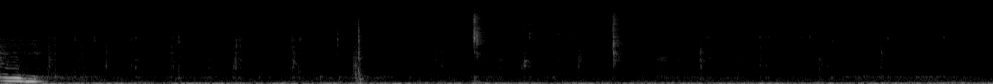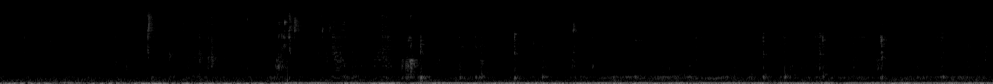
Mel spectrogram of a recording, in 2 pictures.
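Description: Close-miked chewing of pan pizza, with wet mouth sounds and scattered small crunches and clicks, over a steady low hum.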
